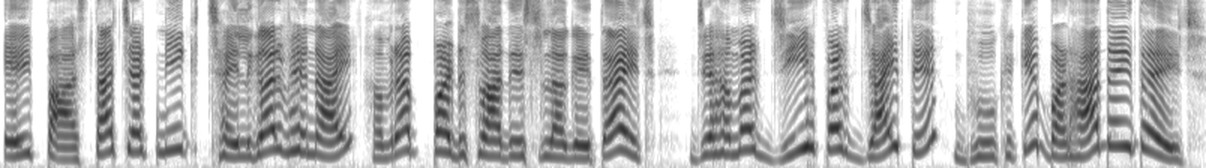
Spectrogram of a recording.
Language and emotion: Maithili, happy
